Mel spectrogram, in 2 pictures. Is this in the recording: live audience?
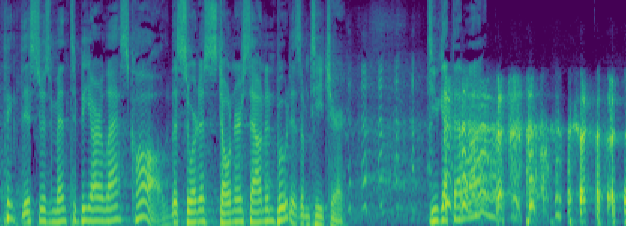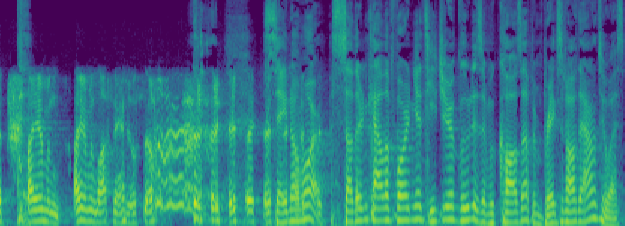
yes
